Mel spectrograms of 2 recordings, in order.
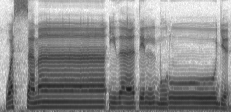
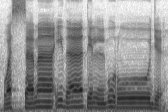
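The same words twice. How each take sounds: First: The long vowel is held about four counts. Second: The long vowel is held only two counts. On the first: The speaker calls it right. "Mad muttasil mestinya dibaca minimal empat harokat" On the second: The speaker calls it wrong. "ketika dibaca dua harokat ia menyalahi hukum tajwid"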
